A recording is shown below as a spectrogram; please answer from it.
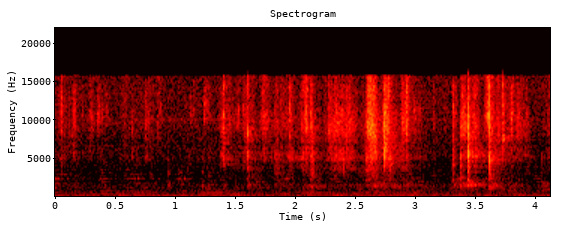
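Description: Soft background music of steady held notes. Faint clicks and rustles come about two and a half to three and a half seconds in as a small plastic draw ball is twisted open and the paper slip is taken out.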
